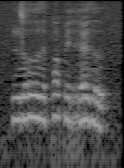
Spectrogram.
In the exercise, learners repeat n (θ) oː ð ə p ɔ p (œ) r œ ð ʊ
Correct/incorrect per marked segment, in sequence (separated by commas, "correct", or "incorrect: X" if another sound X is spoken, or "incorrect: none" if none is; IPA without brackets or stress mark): incorrect: z, incorrect: ø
